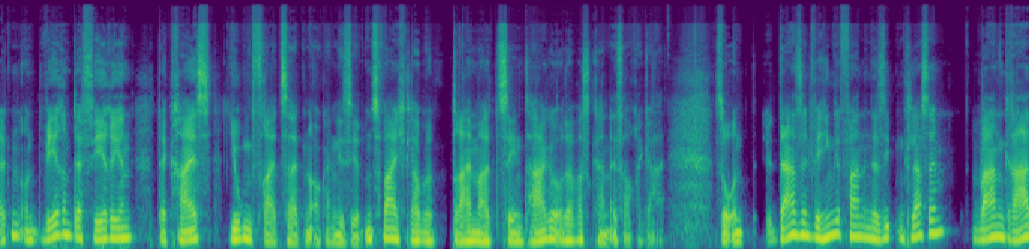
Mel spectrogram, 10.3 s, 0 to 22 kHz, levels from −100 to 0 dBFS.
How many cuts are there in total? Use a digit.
3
